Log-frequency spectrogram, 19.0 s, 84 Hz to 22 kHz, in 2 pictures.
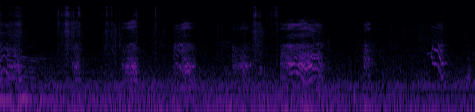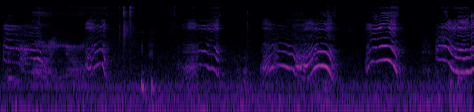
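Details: High, rising and falling squeals and squawks over a steady low room rumble from a 29-day-old giant panda cub during its first veterinary exam, including a mouth swab; normal cub vocalization.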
